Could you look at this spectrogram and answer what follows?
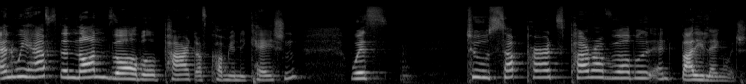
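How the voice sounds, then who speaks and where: On a very clean recording with a silent background, a woman with a German accent speaks in a high pitch at a fairly slow pace, with lively intonation and big swings in loudness. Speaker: conference speaker. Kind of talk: conference talk.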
